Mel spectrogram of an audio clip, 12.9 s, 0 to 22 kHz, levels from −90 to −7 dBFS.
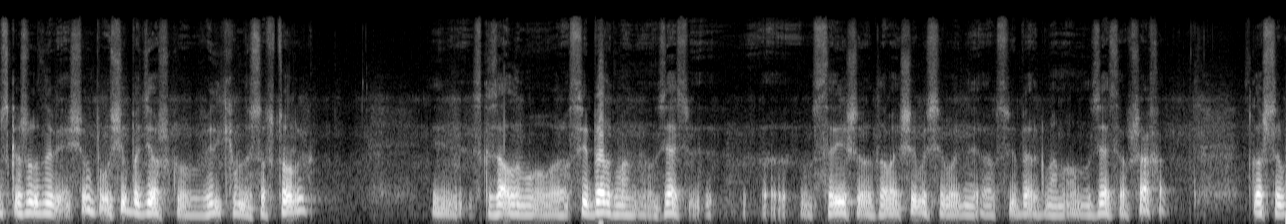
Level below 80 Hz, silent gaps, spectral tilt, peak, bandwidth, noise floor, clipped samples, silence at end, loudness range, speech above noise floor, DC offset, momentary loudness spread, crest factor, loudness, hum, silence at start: -58 dBFS; none; -8 dB/octave; 0 dBFS; 15.5 kHz; -54 dBFS; under 0.1%; 0 s; 5 LU; 36 dB; under 0.1%; 17 LU; 18 dB; -19 LUFS; none; 0 s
